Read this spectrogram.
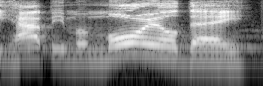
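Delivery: ordinary talk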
